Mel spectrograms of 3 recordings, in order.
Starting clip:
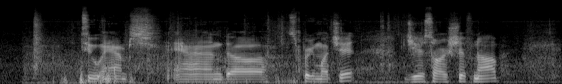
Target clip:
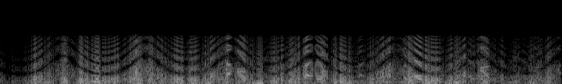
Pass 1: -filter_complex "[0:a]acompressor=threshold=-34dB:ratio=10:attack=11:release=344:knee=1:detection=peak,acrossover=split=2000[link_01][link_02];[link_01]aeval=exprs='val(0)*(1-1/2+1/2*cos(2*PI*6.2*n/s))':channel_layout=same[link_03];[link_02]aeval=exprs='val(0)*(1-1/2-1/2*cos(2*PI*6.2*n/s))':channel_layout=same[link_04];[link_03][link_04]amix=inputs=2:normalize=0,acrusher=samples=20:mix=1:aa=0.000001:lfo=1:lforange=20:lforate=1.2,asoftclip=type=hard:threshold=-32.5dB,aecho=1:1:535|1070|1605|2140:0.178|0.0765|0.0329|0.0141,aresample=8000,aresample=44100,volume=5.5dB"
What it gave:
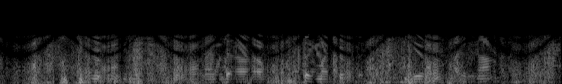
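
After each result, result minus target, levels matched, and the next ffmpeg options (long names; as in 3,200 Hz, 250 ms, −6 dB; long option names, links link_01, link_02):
sample-and-hold swept by an LFO: distortion −13 dB; downward compressor: peak gain reduction +5.5 dB
-filter_complex "[0:a]acompressor=threshold=-34dB:ratio=10:attack=11:release=344:knee=1:detection=peak,acrossover=split=2000[link_01][link_02];[link_01]aeval=exprs='val(0)*(1-1/2+1/2*cos(2*PI*6.2*n/s))':channel_layout=same[link_03];[link_02]aeval=exprs='val(0)*(1-1/2-1/2*cos(2*PI*6.2*n/s))':channel_layout=same[link_04];[link_03][link_04]amix=inputs=2:normalize=0,acrusher=samples=61:mix=1:aa=0.000001:lfo=1:lforange=61:lforate=1.2,asoftclip=type=hard:threshold=-32.5dB,aecho=1:1:535|1070|1605|2140:0.178|0.0765|0.0329|0.0141,aresample=8000,aresample=44100,volume=5.5dB"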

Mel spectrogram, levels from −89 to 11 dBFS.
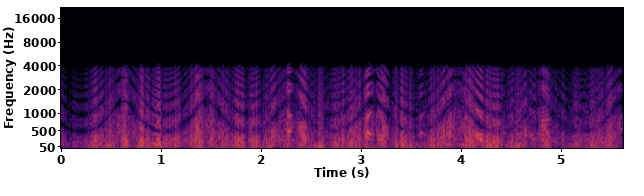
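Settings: downward compressor: peak gain reduction +5.5 dB
-filter_complex "[0:a]acompressor=threshold=-28dB:ratio=10:attack=11:release=344:knee=1:detection=peak,acrossover=split=2000[link_01][link_02];[link_01]aeval=exprs='val(0)*(1-1/2+1/2*cos(2*PI*6.2*n/s))':channel_layout=same[link_03];[link_02]aeval=exprs='val(0)*(1-1/2-1/2*cos(2*PI*6.2*n/s))':channel_layout=same[link_04];[link_03][link_04]amix=inputs=2:normalize=0,acrusher=samples=61:mix=1:aa=0.000001:lfo=1:lforange=61:lforate=1.2,asoftclip=type=hard:threshold=-32.5dB,aecho=1:1:535|1070|1605|2140:0.178|0.0765|0.0329|0.0141,aresample=8000,aresample=44100,volume=5.5dB"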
